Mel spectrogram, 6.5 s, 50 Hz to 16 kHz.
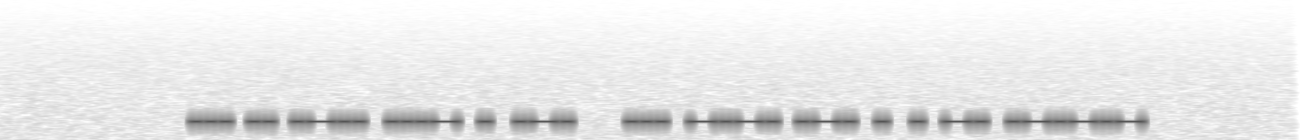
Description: Morse code, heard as a keyed tone, hand-sent with a paddle, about 33 wpm, 530 Hz. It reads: SILVER SCREEN.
